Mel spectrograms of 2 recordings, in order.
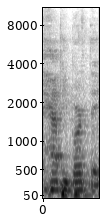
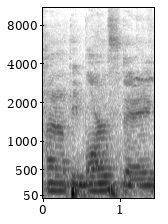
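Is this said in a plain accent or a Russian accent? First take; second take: plain; Russian. First: It is said in a plain, unaccented way. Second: It is said in a thick Russian accent. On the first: "it doesn't come out Happy Birthday" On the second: "with the thick Russian accent, it comes out Happy Birthday to you. So it sounds like Happy Barf Day"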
